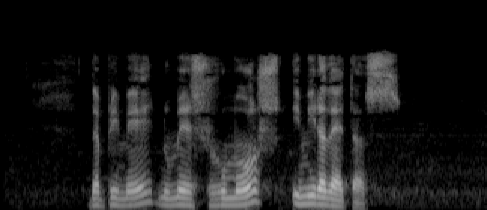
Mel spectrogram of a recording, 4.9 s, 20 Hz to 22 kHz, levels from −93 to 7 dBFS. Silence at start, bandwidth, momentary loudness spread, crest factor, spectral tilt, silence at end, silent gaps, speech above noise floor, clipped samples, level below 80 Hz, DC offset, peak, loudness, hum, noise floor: 0.9 s; 8.2 kHz; 11 LU; 20 dB; -3.5 dB/octave; 0.9 s; none; 42 dB; under 0.1%; -72 dBFS; under 0.1%; -14 dBFS; -33 LUFS; none; -75 dBFS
